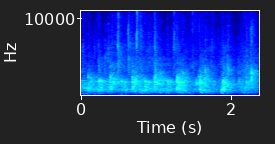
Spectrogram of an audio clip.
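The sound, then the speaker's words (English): Faint applause from an audience during a sermon: a dense, even patter of many hands clapping that holds steady for the whole two seconds. “And I guess you do too, because that's the first time you actually clap when you...”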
